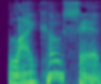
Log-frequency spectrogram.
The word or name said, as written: lycosid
